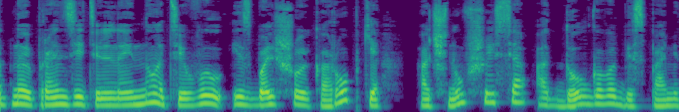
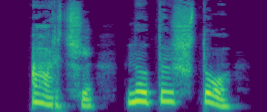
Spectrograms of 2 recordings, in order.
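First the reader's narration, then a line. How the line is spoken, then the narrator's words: Exclaiming. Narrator (Russian): воскликнула я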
